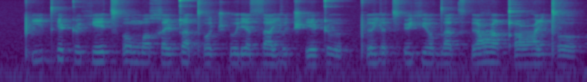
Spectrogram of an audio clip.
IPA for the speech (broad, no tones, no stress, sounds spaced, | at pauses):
pʼ i t̪ʰ e ʈ ʏ x e t͡sʼ ɔ m ɔ χ e ʈ a tʼ ɔ t͡ʃʼ ʊ ɾʲ a s a j ʊ t͡ʃʼ e ʈ ʊ | pʼ ə j ə t͡sʼ ʏ xʲ ɔ d̪ a t͡sʼ ə ʕ a qʼ ʏ ʕ i tʼ ɔ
